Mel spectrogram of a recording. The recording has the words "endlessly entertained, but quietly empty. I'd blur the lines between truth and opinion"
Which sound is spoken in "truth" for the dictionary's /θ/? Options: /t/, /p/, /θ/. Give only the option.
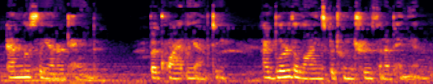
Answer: /θ/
